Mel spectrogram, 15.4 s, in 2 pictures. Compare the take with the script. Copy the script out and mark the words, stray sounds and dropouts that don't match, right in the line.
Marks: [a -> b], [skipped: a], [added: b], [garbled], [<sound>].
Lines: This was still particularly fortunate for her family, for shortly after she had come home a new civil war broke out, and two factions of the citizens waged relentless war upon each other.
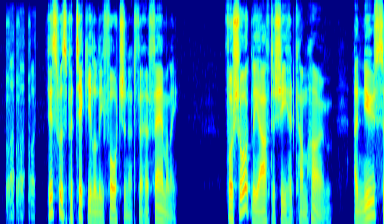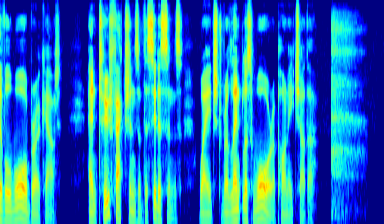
[laugh] This was [skipped: still] particularly fortunate for her family, for shortly after she had come home a new civil war broke out, and two factions of the citizens waged relentless war upon each other. [sigh]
